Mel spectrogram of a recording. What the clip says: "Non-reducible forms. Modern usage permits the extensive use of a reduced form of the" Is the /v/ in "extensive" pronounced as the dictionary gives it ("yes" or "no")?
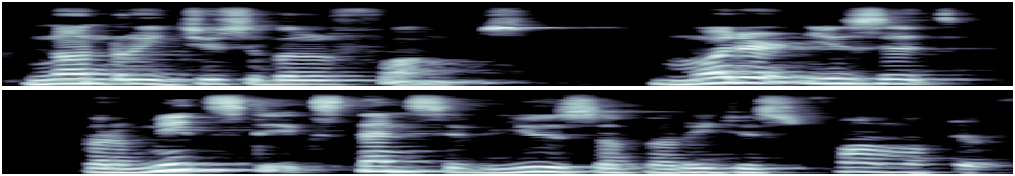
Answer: yes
